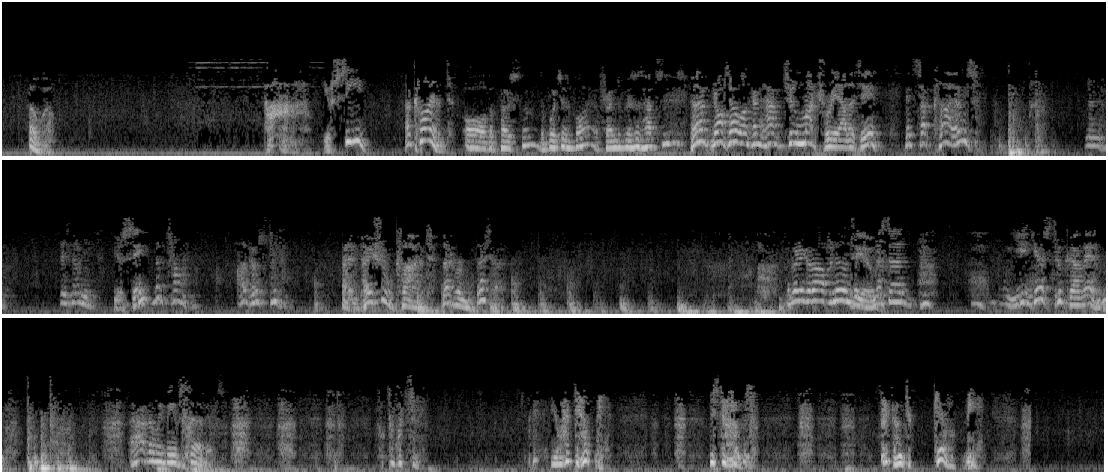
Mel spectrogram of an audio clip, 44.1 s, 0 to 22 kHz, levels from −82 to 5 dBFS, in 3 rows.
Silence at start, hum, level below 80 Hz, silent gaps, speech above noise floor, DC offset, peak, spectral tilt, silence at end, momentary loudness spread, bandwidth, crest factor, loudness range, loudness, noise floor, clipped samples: 0 s; none; -34 dBFS; none; 29 dB; under 0.1%; -4 dBFS; -6.5 dB/octave; 0.95 s; 20 LU; 5.6 kHz; 22 dB; 10 LU; -25 LUFS; -53 dBFS; under 0.1%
